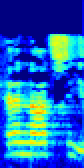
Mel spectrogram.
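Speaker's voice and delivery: hard stress on cannot with a falling tune.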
